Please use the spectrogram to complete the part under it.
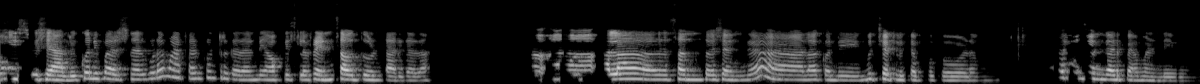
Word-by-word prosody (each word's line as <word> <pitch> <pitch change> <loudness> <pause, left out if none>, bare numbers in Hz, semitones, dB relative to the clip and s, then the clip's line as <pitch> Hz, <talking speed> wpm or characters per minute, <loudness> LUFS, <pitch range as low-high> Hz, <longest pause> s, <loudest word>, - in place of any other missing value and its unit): Office 255 -1 -1
విషయాలు, 205 -3 +4
కొన్ని 270 -1 +2
personal 235 -1 -1
కూడా 330 +5 0
మాట్లాడుకుంటారు 290 -2 -5
కదండీ. 210 +1 -2
ఆఫీస్‌‌లో 215 0 -5
ఫ్రెండ్స్ 220 +2 +4
అవుతూ 220 0 0
ఉంటారు 190 -2 -2
కదా! 185 +1 -6 1.1
ఆ! - - 0 0.4
ఆహ్, 225 0 +2 0.2
అలా 255 +1 +9 0.5
సంతోషంగా 215 0 0 0.4
అలా 215 +1 0
కొన్ని 200 -1 -3 0.2
ముచ్చట్లు 235 -3 0
చెప్పుకోవడం 185 -2 -6 0.7
అట్ల 305 -5 -5
కొంచెం 265 -3 -4
గడిపాము 210 -3 -1
అండి 175 -1 -8
మేము. 165 -1 -21
220 Hz, 125 wpm, -24 LUFS, 200-245 Hz, 1.1 s, అలా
